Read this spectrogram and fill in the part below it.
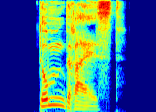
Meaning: audacious, reckless (impudent, stupid, inappropriate through lacking consideration); generally of speech or social behaviour, not dangerous acts
- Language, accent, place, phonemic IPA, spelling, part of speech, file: German, Germany, Berlin, /ˈdʊmˌdʁaɪ̯st/, dummdreist, adjective, De-dummdreist.ogg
